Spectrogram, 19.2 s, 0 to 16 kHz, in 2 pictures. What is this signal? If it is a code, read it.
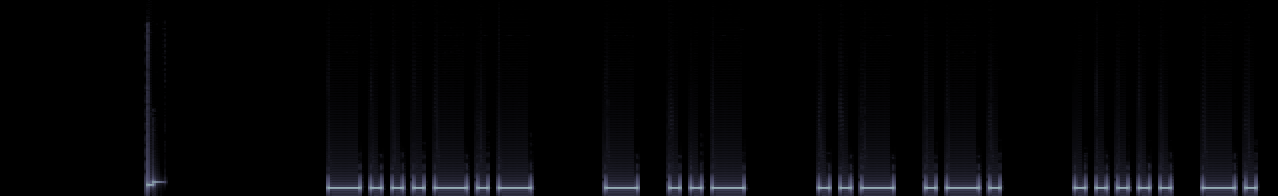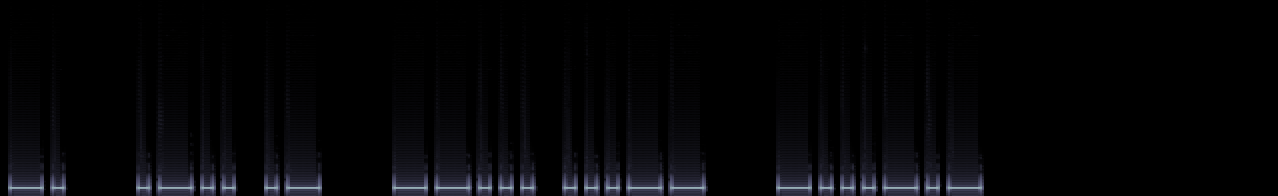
Morse code, heard as a keyed tone, about 15 wpm, 700 Hz. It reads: <BK> TU UR 5NN LA 73 <BK>
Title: Common QSO Phrases Encore 15wpm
